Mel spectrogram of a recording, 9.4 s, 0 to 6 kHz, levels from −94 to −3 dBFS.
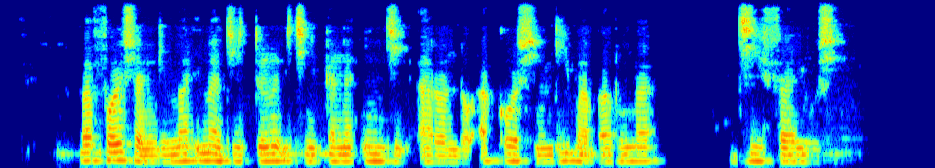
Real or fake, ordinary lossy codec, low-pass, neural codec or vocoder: real; Opus, 64 kbps; 5.4 kHz; none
